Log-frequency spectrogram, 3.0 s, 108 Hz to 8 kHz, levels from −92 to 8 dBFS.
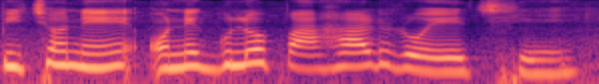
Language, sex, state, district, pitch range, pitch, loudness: Bengali, female, West Bengal, Alipurduar, 215-280 Hz, 260 Hz, -12 LUFS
